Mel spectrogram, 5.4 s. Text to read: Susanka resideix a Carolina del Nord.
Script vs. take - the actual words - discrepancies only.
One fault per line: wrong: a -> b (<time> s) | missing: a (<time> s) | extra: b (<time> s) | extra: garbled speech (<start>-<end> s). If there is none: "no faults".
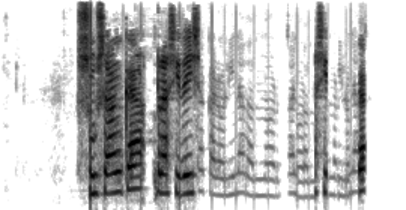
extra: garbled speech (3.8-4.9 s)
